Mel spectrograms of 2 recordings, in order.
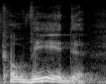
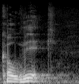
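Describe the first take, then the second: First: The word is carefully enunciated, every sound clear. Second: The word is said casually, sounds not fully articulated. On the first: The speaker calls it right. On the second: The speaker calls it wrong. "no, it's not COVID"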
